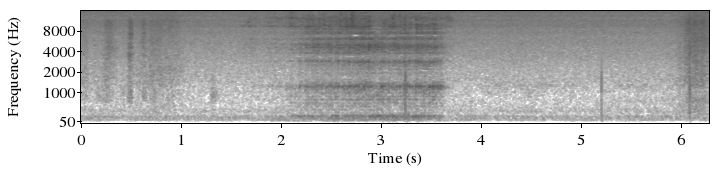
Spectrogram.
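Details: A wife's single soft, fluttering snore on an in-breath during sleep, set against quiet room noise; ordinary snoring.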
